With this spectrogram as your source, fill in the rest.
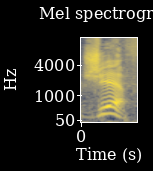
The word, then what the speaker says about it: GIF: could ever open up it says step one pronounce the word jiff step two close the book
